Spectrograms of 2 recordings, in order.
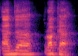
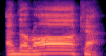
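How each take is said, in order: First: The marked vowel is clipped short. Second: The marked vowel is held long. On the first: The speaker calls it wrong. "you don't say" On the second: The speaker calls it right. "You have to extend it. lengthen it"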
